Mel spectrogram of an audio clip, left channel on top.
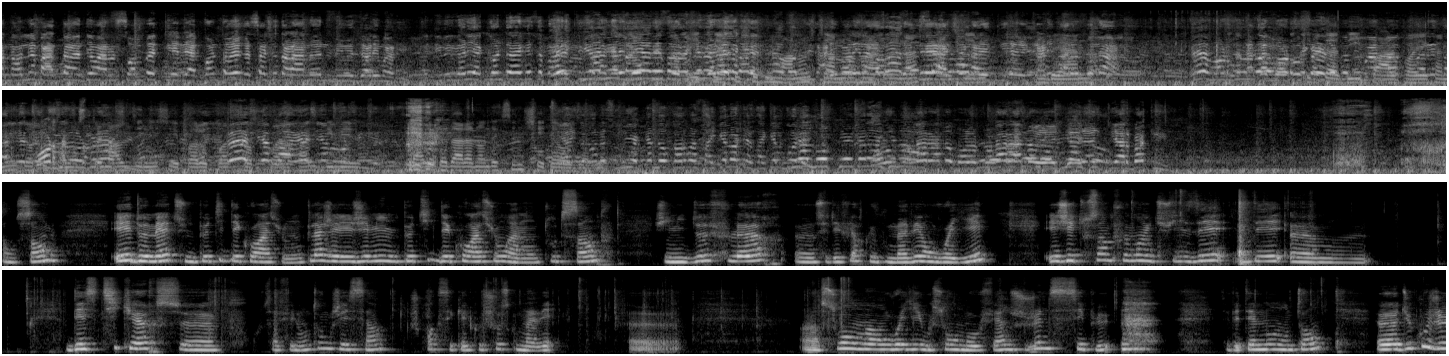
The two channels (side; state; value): both; different; correlation 0.00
